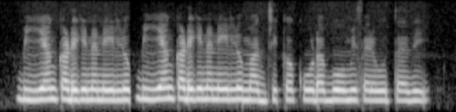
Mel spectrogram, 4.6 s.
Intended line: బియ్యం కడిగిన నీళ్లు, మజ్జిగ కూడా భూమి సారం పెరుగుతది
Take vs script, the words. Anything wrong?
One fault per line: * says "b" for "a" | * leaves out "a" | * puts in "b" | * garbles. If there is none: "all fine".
* puts in "బియ్యం కడిగిన నీళ్లు"
* leaves out "సారం"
